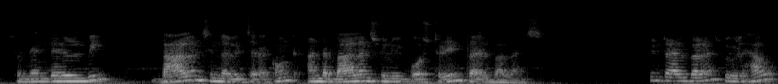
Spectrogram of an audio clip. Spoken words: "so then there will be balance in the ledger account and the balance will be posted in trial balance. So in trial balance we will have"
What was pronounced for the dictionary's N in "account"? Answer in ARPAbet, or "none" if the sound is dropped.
N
